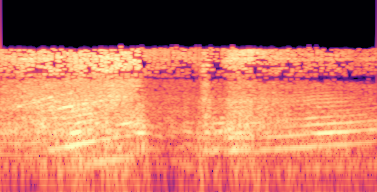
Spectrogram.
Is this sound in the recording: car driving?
yes

